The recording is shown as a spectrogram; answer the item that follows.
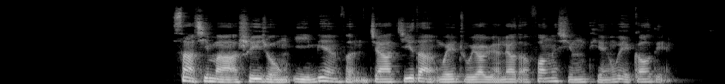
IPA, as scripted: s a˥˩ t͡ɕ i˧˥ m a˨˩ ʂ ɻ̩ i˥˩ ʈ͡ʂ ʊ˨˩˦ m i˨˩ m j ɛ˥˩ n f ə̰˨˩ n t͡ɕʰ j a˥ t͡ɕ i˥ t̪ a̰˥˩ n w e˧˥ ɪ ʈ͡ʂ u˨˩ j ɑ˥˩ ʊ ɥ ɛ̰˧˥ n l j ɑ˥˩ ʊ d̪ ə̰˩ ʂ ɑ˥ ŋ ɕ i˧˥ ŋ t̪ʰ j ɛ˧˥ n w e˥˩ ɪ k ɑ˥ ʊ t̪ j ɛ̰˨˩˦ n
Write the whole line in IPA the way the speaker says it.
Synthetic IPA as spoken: s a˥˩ t͡ɕʰ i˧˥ m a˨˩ ʂ ɻ̩ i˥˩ ʈ͡ʂ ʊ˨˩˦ ŋ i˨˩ m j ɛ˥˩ n f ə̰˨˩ n t͡ɕ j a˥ t͡ɕ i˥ t̪ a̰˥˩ n w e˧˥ ɪ ʈ͡ʂ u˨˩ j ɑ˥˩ ʊ ɥ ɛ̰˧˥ n l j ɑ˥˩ ʊ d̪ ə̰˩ f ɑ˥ ŋ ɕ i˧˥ ŋ t̪ʰ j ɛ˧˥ n w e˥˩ ɪ k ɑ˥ ʊ t̪ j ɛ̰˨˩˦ n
